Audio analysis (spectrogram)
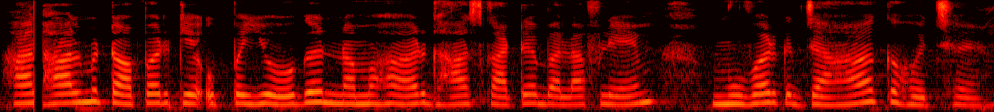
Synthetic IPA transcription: haɦalmʈɔpəɾkeʔupəjoːɡnəmɦəɾɡʱaskaːʈebalapʰlemː | uʋəɾkd͡ʒəɦãkɦot̪t͡ʃʰɛ

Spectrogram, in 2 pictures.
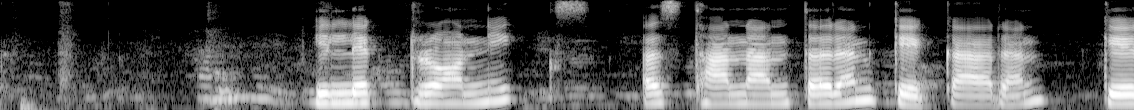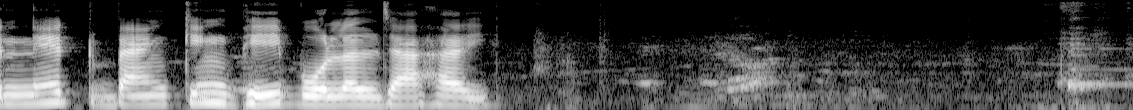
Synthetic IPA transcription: ilek̚ʈɾɔniks | əst̪ʰanant̪əɾənkekaɾən | keneʈbɛ̃ŋkɪŋɡbʱiboləld͡ʒaɦəj

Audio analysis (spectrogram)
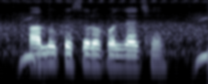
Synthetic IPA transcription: haːlukesoɾəpəld͡ʒaɛt͡ʃʰɛ

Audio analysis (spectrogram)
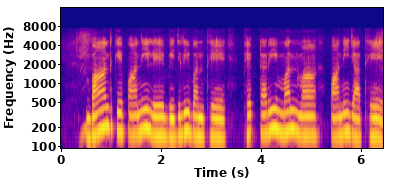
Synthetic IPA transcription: bãːnd̪kepaːnilebɪd͡ʒlibənt̪ʰe | pʰeːk̚ʈəɾimənmãpaːnid͡ʒaːt̪eː

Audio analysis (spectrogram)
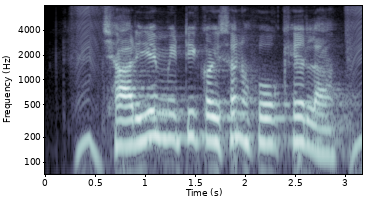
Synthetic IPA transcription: t͡ʃʰaːɾijemiʈikəjsənhokʰela

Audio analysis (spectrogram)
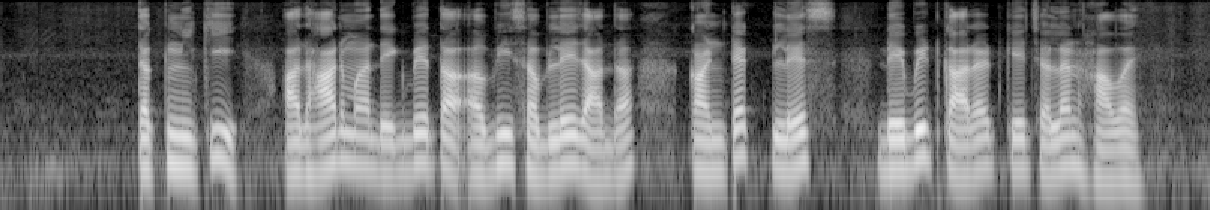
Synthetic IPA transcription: t̪əkniːki | aːd̪ʱaːɾmãd̪eːkʰbet̪aʔəbʱisəbled͡ʒa̰ːd̪a | kãːɳʈeːk̚ʈleːs | ɖeːbɪʈkaːɾəʈket͡ʃələnɦaːʋə

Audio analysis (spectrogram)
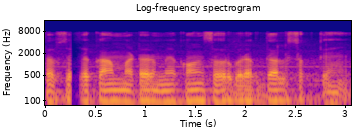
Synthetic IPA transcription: sɐbsesekaːmːəʈə̰ɾmẽkɔːnsəɾbə̰ɾə̰kd̪əlsɐkt̪eɦɛ̃ː

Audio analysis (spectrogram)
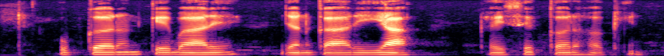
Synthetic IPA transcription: upkəɾənkebaːɾed͡ʒankaːɾija | kəɪsekəɾɦəkʰḭn

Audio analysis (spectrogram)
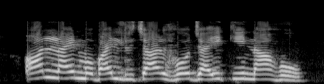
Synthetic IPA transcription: ɔːnlaːɪnmoːbaːɪlɾɪt͡ʃaːɾd̪ɦod͡ʒaːikinaɦoː

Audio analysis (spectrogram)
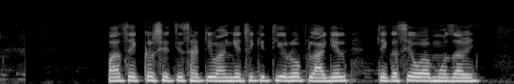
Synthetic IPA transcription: pãt͡sekəɾɕet̪̬iːsaʈiːʋãŋɡjat͡ɕek̬it̪iːɾoplaɡelt̪ekəseəɭmod͡zaʋe

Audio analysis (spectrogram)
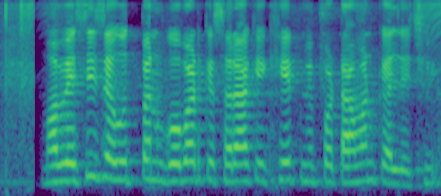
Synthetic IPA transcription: məbesisẽut̪̚pənːɡobəɽkesəɾakekʰet̪mepəʈaʋənkɛld͡ʒɛt͡ʃʰi

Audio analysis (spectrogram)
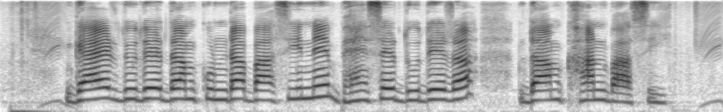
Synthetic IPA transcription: ɡaːɾd̪ud̪eːd̪aːmkʊɳɖaːbaːsiːnẽbʱɛ̃ːseɾd̪ud̪eɾɐ | d̪aːmkʰaːnbaːsiː

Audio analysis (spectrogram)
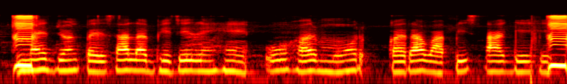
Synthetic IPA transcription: mɛ̃ːd͡ʒoːnpɛːsalabʱeːd͡ʒeɾɐɦeɦɛ̃oɦɐɾmoːɾ | kɐɾaʋaːpəsaːɡəeɦɛː

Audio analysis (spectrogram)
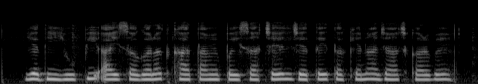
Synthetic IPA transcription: jəd̪ijuːpiʔaːisɔ̃ɣələt̪kʰaːt̪amẽpəɪsat͡ʃəɪld͡ʒeːt̪eit̪ɐkɪnad͡ʒãːt͡ʃkəɾbeː

